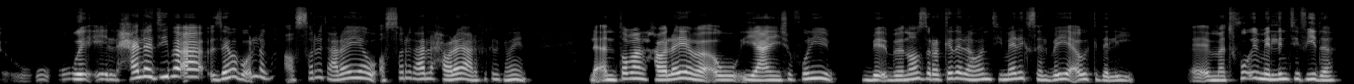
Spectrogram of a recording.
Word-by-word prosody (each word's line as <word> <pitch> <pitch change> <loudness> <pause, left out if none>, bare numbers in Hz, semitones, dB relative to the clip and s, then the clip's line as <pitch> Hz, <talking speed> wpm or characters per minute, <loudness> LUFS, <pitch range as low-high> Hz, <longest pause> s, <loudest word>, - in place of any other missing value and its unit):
و 170 +9 -18
والحالة 240 - +1
دي 350 +2 +1
بقى 360 -2 +4
زي 275 +8 +2
ما - - -1
باقول 380 - -4
لك 310 -5 -5 0.2
أثّرت 280 +7 -9
عليَّ 275 +8 0
وأثّرت 255 +5 -6
على 250 - +1
اللي 265 0 -3
حواليّا 230 +2 +2
على 205 -5 0
فكرة 235 +2 -10
كمان، 215 +1 -2 0.6
لأن 215 0 +2
طبعًا 265 +4 +2
اللي 245 -4 -1
حواليّا 245 +6 +5
بقوا 205 -1 +1
يعني 200 -1 +3
يشوفوني 250 +5 -1 0.3
ب 205 +1 +1 0.2
بنظرة 240 +3 +1
كده 265 +5 -1
اللي 235 -3 0
هو: 215 - +1
"أنتِ 240 -1 -2
مالِك 255 +4 0
سلبية 220 +2 0
أوي 235 - 0
كده 210 -5 -6
ليه؟ 190 +1 -5 0.8
ما 195 0 +1
تفوقي 280 +8 -5
من 250 - +4
اللي 230 +2 +3
أنتِ 250 +1 -1
فيه 240 +1 0
ده، 195 0 -2
235 Hz, 185 wpm, -21 LUFS, 205-265 Hz, 0.8 s, حواليّا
